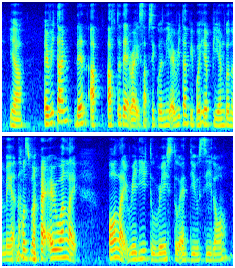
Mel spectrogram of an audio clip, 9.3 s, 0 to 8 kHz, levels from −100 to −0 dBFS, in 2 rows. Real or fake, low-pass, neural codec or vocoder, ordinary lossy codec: real; none; none; none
